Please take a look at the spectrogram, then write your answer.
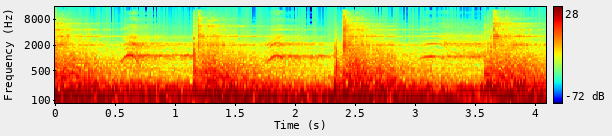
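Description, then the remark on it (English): Twenty Tomodachi Taiko drummers strike twenty taiko drums together three times, bringing their sticks down in unison, each a loud, booming hit about a second apart, with drawn-out voices calling between the beats over a dense, rumbling backdrop. “All 20 bocce come down on 20 drum heads. There's an explosion of sound, and the drummers are on their way.”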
